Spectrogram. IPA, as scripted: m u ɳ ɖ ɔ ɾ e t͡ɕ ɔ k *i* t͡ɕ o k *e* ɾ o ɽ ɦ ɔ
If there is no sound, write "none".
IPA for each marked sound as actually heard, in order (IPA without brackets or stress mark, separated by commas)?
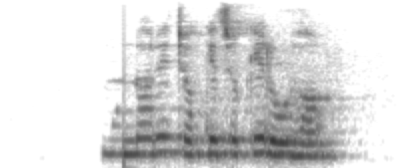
e, e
